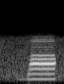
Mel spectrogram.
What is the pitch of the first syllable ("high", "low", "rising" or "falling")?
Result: high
